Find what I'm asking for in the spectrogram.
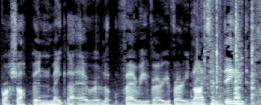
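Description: The voice is somewhat breathy. Light background noise runs underneath. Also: man, dry sound with no echo. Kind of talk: casual vlog chat. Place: car. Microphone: phone near.

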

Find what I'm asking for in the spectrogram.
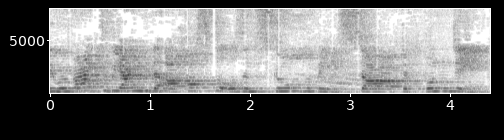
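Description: Over light background noise and audible room echo, a woman speaks at a moderate pace in a high voice with monotone, flat intonation. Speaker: politician at rally. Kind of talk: political speech.

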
